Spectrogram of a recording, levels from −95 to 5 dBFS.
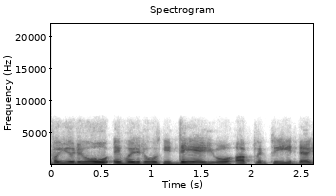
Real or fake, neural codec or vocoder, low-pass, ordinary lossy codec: fake; codec, 16 kHz in and 24 kHz out, 0.6 kbps, FocalCodec, streaming, 2048 codes; 7.2 kHz; Opus, 32 kbps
